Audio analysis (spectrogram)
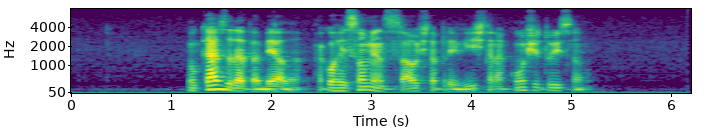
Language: Portuguese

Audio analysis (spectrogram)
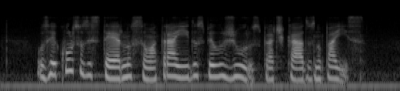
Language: Portuguese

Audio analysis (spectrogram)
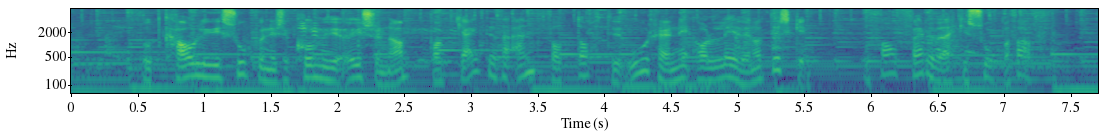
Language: Icelandic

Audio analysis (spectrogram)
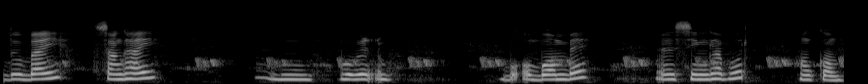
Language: Odia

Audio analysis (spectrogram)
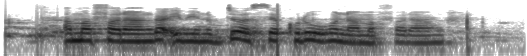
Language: Kinyarwanda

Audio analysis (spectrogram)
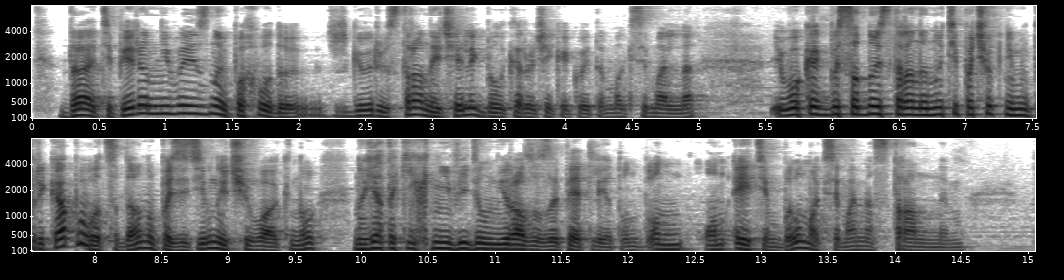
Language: Russian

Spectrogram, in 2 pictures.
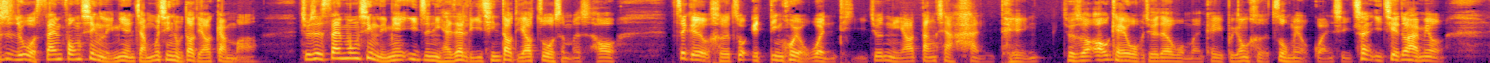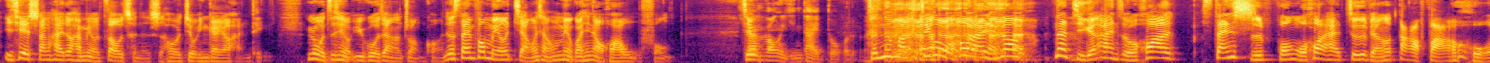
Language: Chinese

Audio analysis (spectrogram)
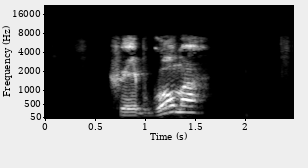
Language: Abkhazian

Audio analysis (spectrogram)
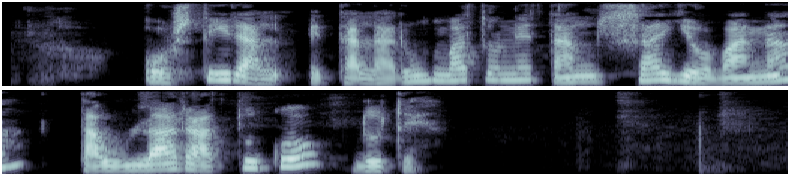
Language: Basque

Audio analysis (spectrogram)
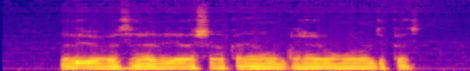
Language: Kinyarwanda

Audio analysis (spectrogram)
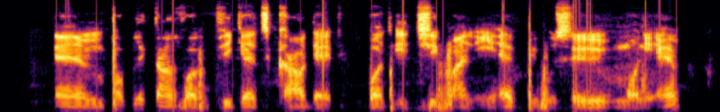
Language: Nigerian Pidgin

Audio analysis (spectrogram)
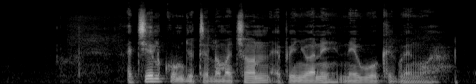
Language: Luo (Kenya and Tanzania)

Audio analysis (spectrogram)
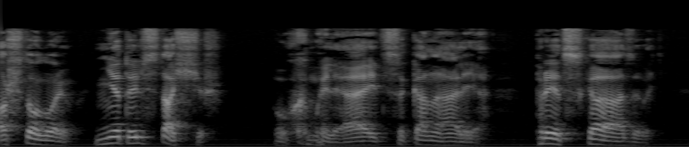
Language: Russian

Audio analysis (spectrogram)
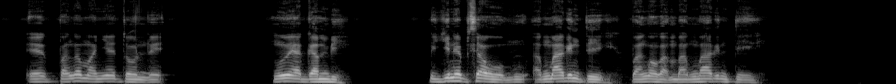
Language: Balanta-Ganja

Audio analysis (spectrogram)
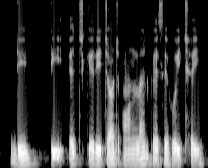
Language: Magahi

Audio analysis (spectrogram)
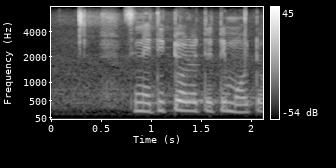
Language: Swati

